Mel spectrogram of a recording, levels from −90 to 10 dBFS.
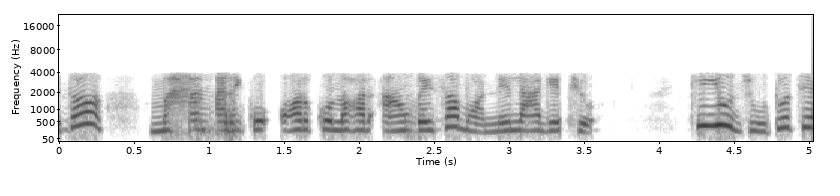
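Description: The whole clip passes through the Speex codec at a low setting, consistent with roughly 11 kbps, over a line limited to 250 Hz to 3.5 kHz. Too few bits for the excitation leave the speech plainly hoarse, noisy and thin. From 0.77 to 1.23 s, VoIP packet loss concealed by the speech codec: about 260 ms of lost packets are scattered over 400 ms, with runs of up to 80 ms. The decoder keeps extrapolating its last pitch and filter at falling gain, so the speech smears into a fading buzz or coloured noise. A second loss of 80 ms at 2.31 s, just before "भन्ने लागेथ्यो", leaves a brief fade before that phrase returns.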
